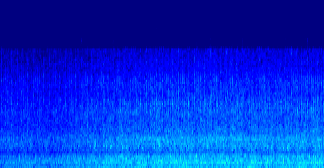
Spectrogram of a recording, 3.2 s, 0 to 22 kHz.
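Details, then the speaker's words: BMW E64 6-Series N62 V8 after 500 yards with zero oil pressure, new oil and filter: even busy idle with light top-end hiss, no big-end or main bearing knocking, no weird noises. "there we go that sounds lovely by the way that's perfect haven't got any worries about that at all no weird noises or anything so yeah I'm happy with that"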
